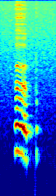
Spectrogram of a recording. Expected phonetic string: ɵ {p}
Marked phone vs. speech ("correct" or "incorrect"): correct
